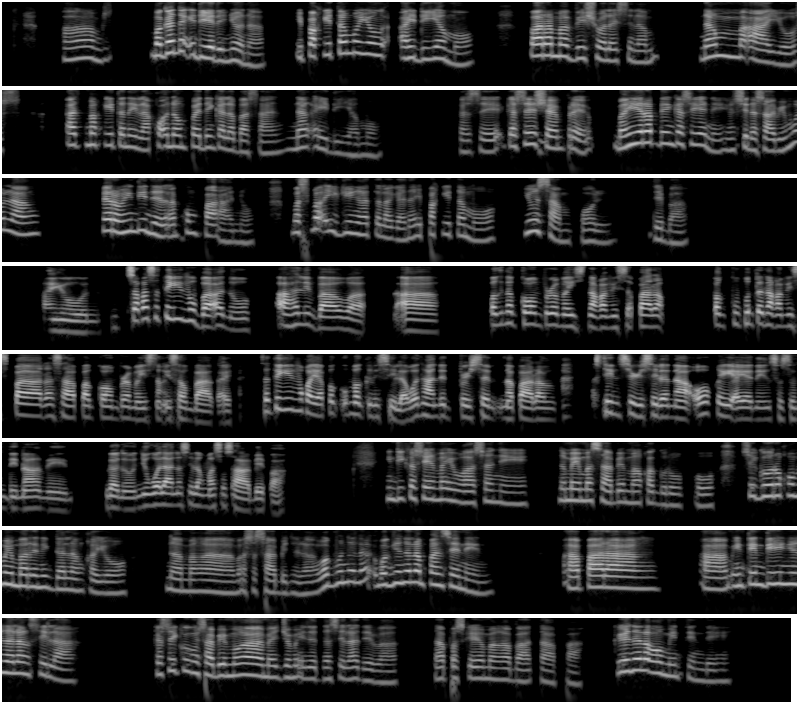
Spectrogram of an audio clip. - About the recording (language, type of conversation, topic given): Filipino, advice, Paano ko haharapin ang hindi pagkakasundo ng mga interes sa grupo?
- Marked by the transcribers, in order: tapping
